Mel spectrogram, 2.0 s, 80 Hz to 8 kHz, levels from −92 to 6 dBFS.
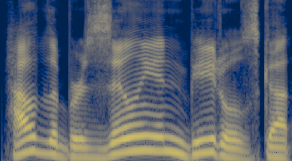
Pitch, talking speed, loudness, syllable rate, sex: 160 Hz, 155 wpm, -18 LUFS, 4.1 syllables/s, male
